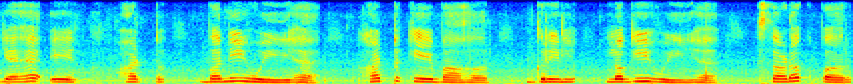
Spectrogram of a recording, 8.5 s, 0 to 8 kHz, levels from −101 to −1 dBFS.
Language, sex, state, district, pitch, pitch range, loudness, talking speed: Hindi, female, Punjab, Fazilka, 250 Hz, 220-275 Hz, -17 LUFS, 105 wpm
